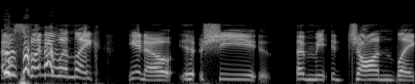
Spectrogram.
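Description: Her voice a normal speaking voice, a woman speaks at a fairly high pitch with lively intonation. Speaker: podcast co-host, game newcomer. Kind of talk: casual chat.

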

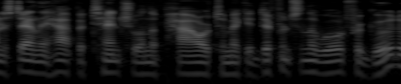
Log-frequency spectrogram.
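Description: Against a silent background in a very clean recording, a man speaks with a very deep, low pitch. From Canada. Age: 50s. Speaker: podcast host. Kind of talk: interview. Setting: in person.

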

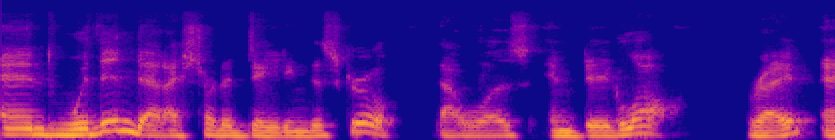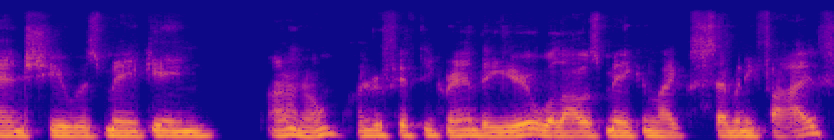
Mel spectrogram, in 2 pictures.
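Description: A man speaks at a moderate pace and medium pitch with fairly even intonation. His tone is dark, mellow and somewhat breathy, and the sound is dry and close with no echo. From Miami, born in Venezuela. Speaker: guest, human connection expert. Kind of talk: casual interview conversation.

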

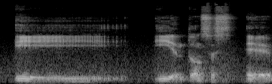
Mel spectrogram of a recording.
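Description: This man speaks in a Puerto Rican accent. Noticeable background noise runs behind him. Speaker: actor and director. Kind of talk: interview. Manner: halting, many fillers and repetitions.

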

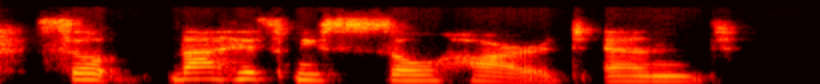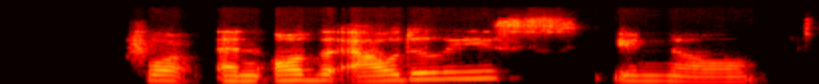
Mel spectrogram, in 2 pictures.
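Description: Someone with a Chinese accent speaks at a very slow pace, in a dry, close sound with no echo. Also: woman, medium pitch for a woman, ordinary pitch variation. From China, moved to US at 15. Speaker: children's songwriter and voice teacher. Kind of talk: interview chat. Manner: halting, many fillers.

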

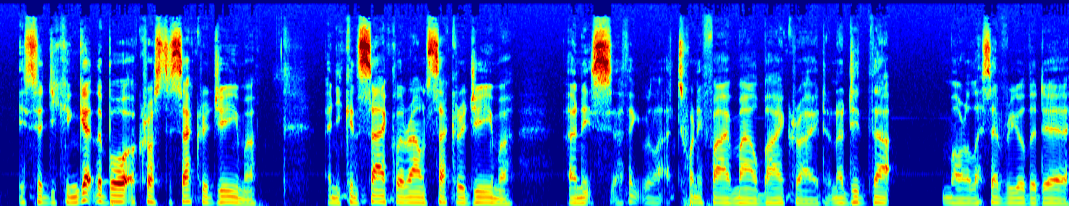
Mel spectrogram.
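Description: A man with a northern English accent speaks at a very fast pace in a very deep, low pitch, his intonation fairly even, on a very clean recording with a silent background. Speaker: podcast host. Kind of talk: casual chat.

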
